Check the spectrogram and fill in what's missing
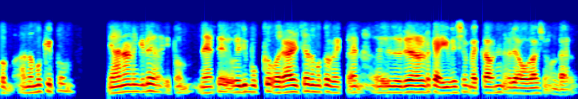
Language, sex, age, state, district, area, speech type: Malayalam, male, 45-60, Kerala, Kottayam, urban, conversation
